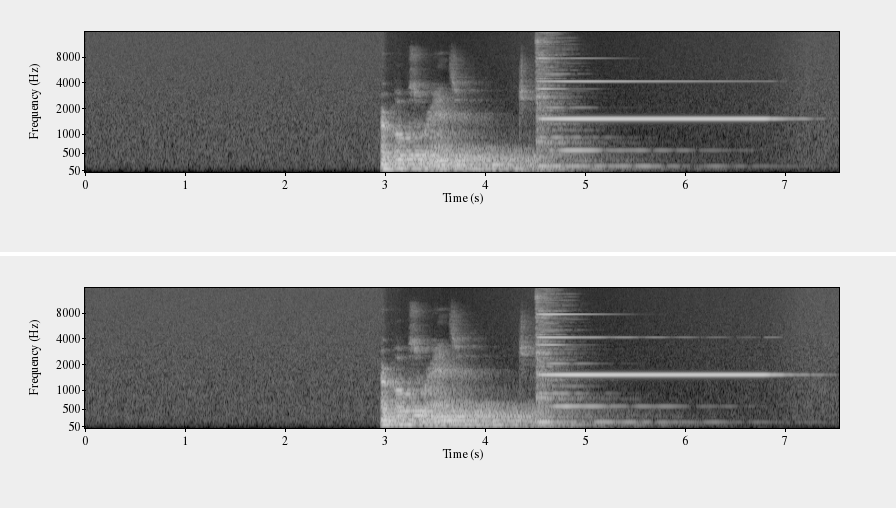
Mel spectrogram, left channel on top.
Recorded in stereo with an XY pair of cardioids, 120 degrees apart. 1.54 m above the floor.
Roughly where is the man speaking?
Ahead.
